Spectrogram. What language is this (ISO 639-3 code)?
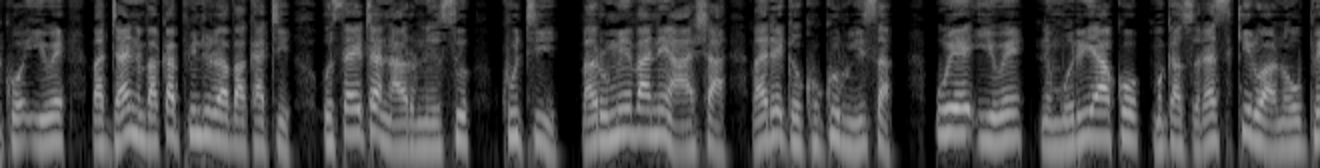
sna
